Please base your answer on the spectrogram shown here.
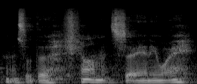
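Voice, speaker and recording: An actor playing an earnest, gentle young male warrior in a video game, halting and modest. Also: low voice, steady tone, a little hiss or hum. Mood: reflective.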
